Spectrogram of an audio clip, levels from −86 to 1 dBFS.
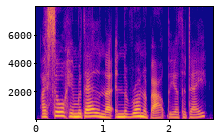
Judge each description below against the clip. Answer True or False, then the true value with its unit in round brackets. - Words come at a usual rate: False (270 wpm)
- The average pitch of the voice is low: False (220 Hz)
